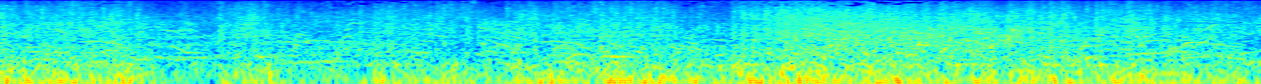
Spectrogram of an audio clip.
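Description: A weapon fires rapid shots.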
